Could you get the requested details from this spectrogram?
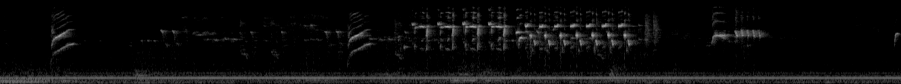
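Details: Canary song starting with scattered sharp upward-sweeping chirps, building into a rapid two-second trill of bright, high, repeated notes, then one final chirp, with a constant low hum underneath.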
